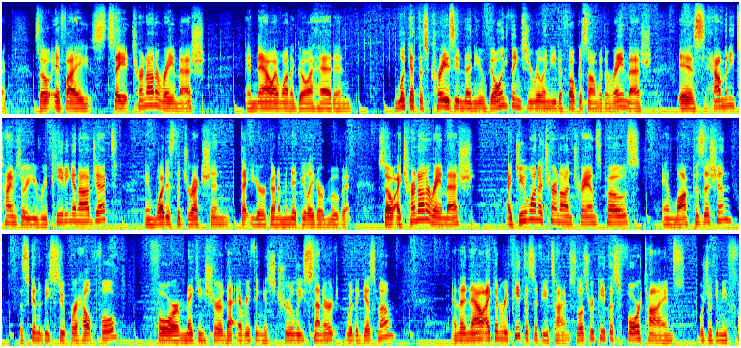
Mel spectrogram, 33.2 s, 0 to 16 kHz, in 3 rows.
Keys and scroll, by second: 9.7 shift+m, 14.6 shift+m, 24.2 ctrl+z.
